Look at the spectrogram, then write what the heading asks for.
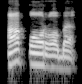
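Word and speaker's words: أقرب: Coba langsung aqroba. Aqroba langsung aq aqroba. Iya ya. Jadi jangan dikasih jeda ya karena dia tadi masuknya yang ini sukun biasa.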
